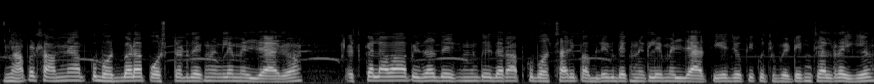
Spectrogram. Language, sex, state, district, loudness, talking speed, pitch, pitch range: Hindi, male, Bihar, Darbhanga, -25 LUFS, 235 wpm, 160 Hz, 155-170 Hz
